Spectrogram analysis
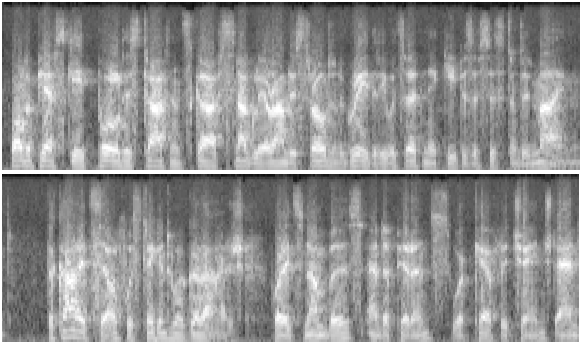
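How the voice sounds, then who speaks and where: A man acting as the grave, wry narrator of an old-time radio crime drama, speaking in measured storytelling style. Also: sits low, slightly rough. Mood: wry, ominous. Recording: dull old radio recording.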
